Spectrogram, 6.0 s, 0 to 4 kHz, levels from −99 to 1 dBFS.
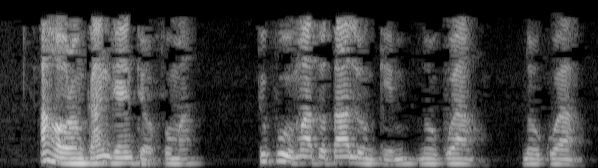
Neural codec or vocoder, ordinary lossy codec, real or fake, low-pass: none; MP3, 16 kbps; real; 3.6 kHz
